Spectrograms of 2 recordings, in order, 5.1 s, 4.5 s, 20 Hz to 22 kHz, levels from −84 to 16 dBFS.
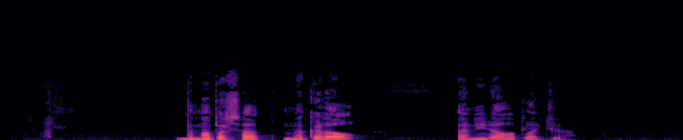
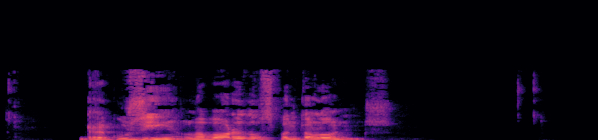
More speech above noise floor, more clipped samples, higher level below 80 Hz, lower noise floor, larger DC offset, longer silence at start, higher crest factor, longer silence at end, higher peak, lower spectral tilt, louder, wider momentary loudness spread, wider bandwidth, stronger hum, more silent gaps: second, 51 dB vs over 70 dB; neither; about the same, -58 dBFS vs -58 dBFS; second, -76 dBFS vs under -90 dBFS; neither; first, 1.35 s vs 0.6 s; first, 24 dB vs 18 dB; second, 0.9 s vs 1.6 s; about the same, -4 dBFS vs -6 dBFS; first, -7 dB/octave vs -4.5 dB/octave; second, -26 LUFS vs -20 LUFS; first, 19 LU vs 15 LU; about the same, 10.5 kHz vs 11.5 kHz; neither; neither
